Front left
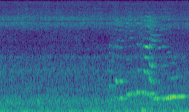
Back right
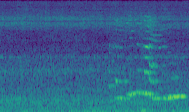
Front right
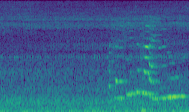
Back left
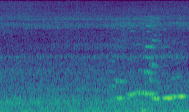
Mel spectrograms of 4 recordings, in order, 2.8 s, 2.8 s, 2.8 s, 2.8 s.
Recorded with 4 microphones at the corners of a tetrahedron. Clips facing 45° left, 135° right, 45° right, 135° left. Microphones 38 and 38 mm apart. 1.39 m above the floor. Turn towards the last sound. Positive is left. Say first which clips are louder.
# even, front right 3 dB
turn(degrees=-30)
